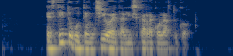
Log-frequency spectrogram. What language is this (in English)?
Basque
